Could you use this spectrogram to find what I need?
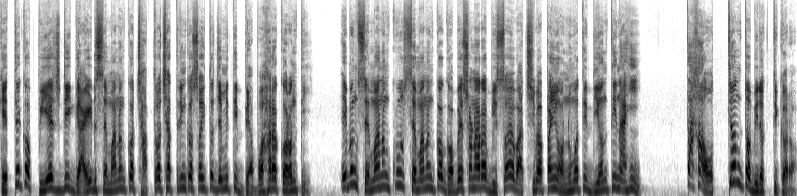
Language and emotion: Odia, disgusted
